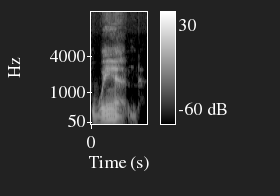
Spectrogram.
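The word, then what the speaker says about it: Nguyễn: an NG there well it does start with the sound NG but in English we don't start words with the sound NG NG by the way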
